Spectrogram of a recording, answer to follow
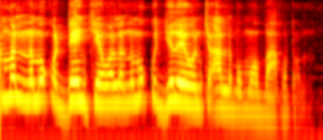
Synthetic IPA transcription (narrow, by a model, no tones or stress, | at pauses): mɐnːɐmokɔdɛɲt͡ʃɛːwɐlːɐnɐmokɔɟəleːwɔnt͡ʃialːɐbɐmɔːba̰ːkuto̰ːn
